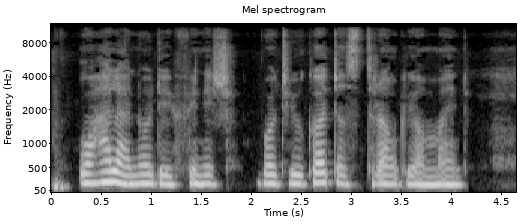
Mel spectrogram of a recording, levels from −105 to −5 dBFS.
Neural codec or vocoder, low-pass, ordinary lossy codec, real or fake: none; 10.8 kHz; MP3, 64 kbps; real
